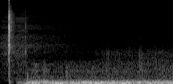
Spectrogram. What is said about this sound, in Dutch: De jassertak klapt drie keer in zijn handen.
